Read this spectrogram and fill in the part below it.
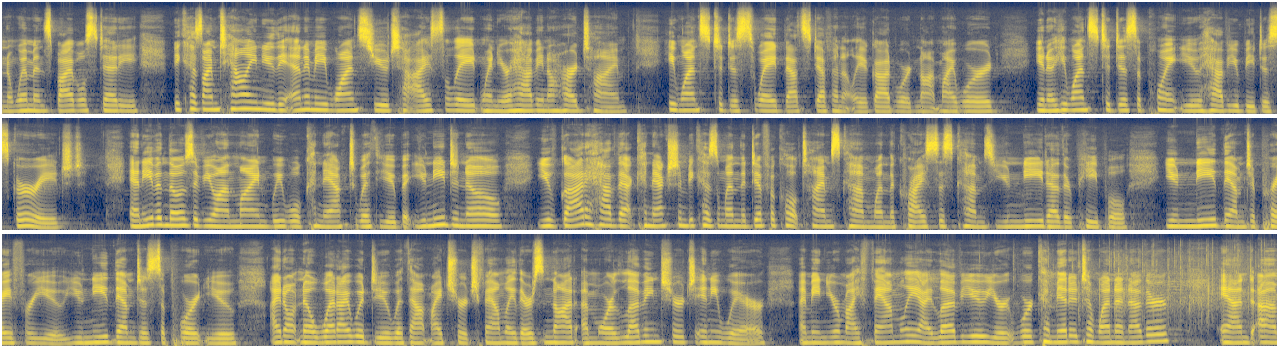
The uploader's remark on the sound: Was preached on May 9th at the 11:30AM service.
